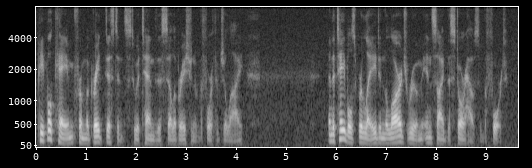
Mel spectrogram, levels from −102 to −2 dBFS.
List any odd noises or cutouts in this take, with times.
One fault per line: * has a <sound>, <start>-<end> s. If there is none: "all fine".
all fine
